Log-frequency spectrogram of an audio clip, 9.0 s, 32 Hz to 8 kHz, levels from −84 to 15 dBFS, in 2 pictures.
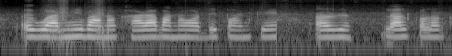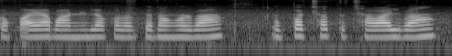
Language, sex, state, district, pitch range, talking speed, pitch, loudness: Hindi, female, Uttar Pradesh, Gorakhpur, 210-220 Hz, 150 wpm, 215 Hz, -20 LUFS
